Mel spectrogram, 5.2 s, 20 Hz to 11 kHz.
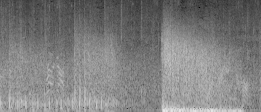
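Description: Frag grenade blast in the SOCOM 4 shooter game: a sudden loud boom with a long rumbling tail, preceded by game gunfire and battle noise, with a voice speaking over the opening.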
